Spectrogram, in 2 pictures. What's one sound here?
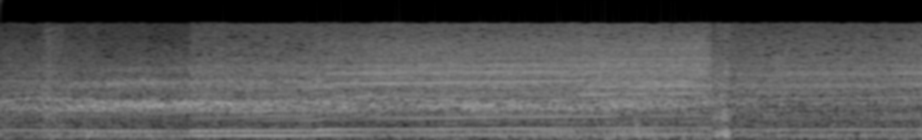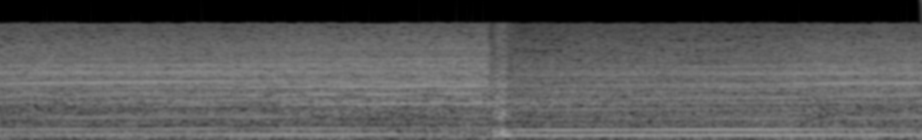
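A racing car engine roars steadily and climbs in pitch as it speeds up.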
